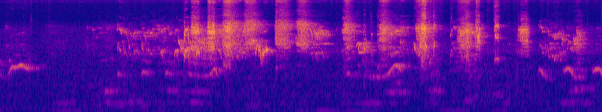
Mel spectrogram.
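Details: Green parrot in a long run of rapid, rasping squawks and scratchy chatter, dense and noisy in the middle, broken by a few brief thin whistled notes and short pauses.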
